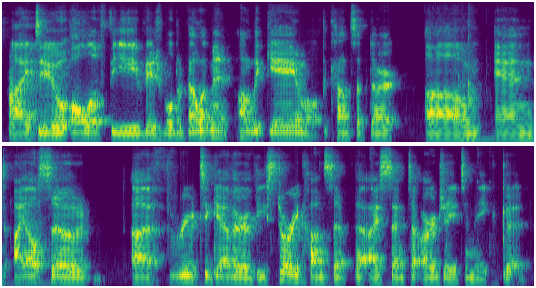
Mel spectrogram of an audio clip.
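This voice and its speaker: A man with a bright, forward voice and mid pitch, recorded with noticeable room echo. He speaks as a game director in a casual interview, pausing often and downplaying himself. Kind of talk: casual group interview chat. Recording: echoey room sound.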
